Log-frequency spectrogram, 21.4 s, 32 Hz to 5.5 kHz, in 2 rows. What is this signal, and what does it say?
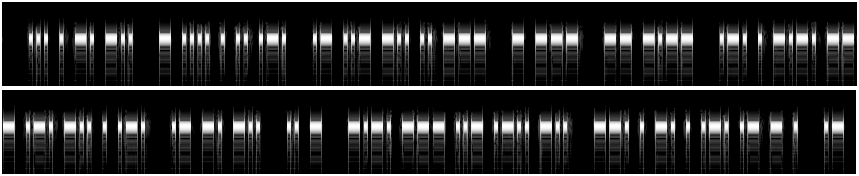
Morse code, heard as a keyed tone, about 25 wpm, 600 Hz. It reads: SEND THEIR AUDIO TO MY RECORDER AND IT COULD GENERATE A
